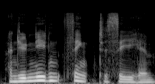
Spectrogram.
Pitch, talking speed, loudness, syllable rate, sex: 135 Hz, 270 wpm, -17 LUFS, 4.8 syllables/s, male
